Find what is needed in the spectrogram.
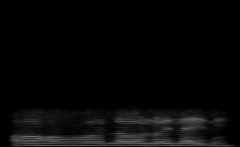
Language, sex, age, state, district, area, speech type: Manipuri, female, 45-60, Manipur, Imphal East, rural, conversation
